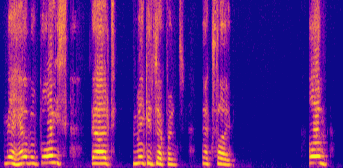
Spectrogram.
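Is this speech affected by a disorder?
Yes: cerebral palsy; from birth.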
